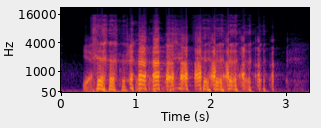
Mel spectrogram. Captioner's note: laughter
